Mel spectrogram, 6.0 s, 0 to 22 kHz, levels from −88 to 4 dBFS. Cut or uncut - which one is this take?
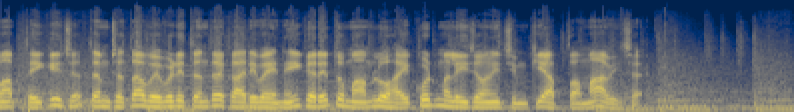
uncut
